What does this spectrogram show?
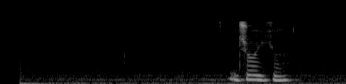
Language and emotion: Russian, neutral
